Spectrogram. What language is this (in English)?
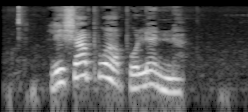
Bamun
